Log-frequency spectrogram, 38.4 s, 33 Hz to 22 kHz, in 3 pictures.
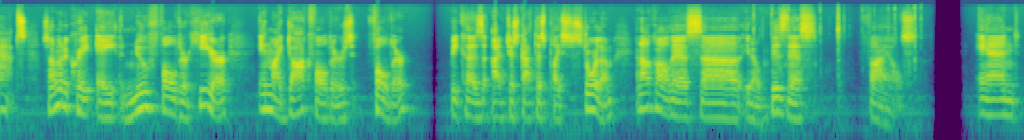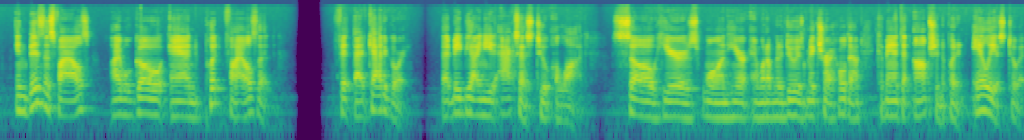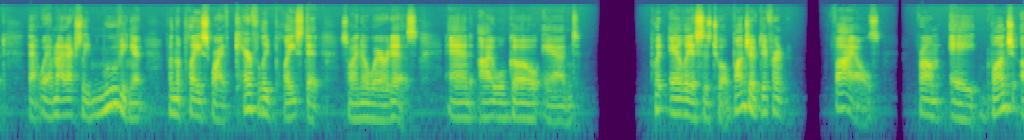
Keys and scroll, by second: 9.0-11.7 typing.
